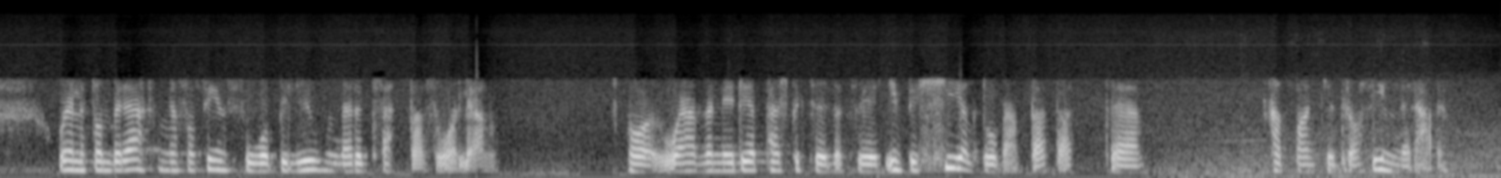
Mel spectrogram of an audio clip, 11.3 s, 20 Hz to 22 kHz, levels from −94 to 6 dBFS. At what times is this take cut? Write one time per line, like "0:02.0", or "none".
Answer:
0:01.8
0:02.8
0:06.6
